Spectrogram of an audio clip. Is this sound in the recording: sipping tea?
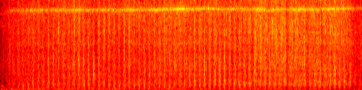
no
